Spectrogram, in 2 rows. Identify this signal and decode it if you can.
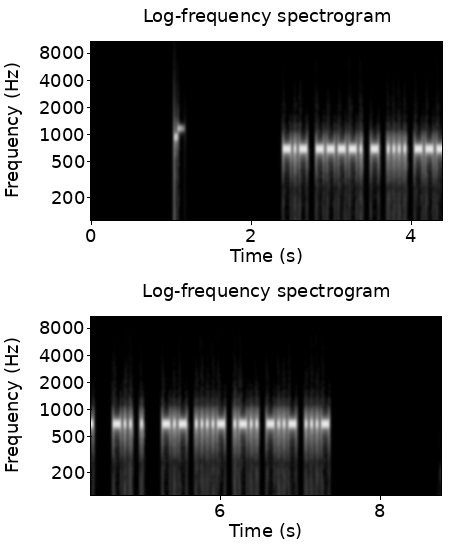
Morse code, heard as a keyed tone, about 34 wpm, 700 Hz. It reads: K9THO DE K4LXV
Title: USA Callsign DE Callsign 35wpm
